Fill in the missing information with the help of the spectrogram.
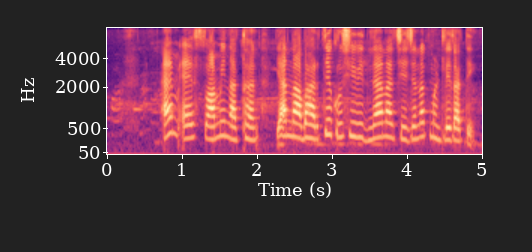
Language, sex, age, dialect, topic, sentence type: Marathi, male, 18-24, Northern Konkan, agriculture, statement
